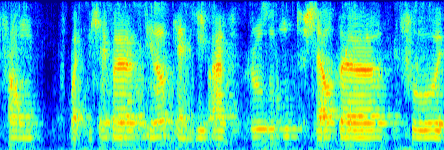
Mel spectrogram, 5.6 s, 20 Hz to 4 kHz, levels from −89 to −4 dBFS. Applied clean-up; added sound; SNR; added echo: neural separator model SepFormer DNS4.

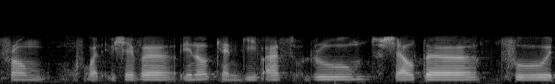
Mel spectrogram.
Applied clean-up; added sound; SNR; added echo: none; none; none; none.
